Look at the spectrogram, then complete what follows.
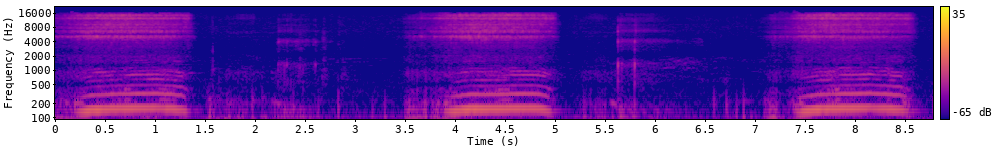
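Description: Three long, loud snores come at a steady rhythm, each a low, rumbling, buzzy inhale lasting about a second, with quieter breathy gaps between them. No one speaks.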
